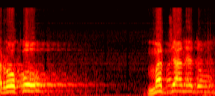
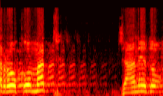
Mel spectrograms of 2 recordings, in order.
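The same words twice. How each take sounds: First: "روکو" alone and high, long pause, then "مت جانے دو" together; pause after روکو. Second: "روکو مت" as one rising phrase, pause, then "جانے دو"; pause after مت. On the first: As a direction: break right after "روکو", join "مت" to "جانے دو". ("روکو" کے بعد لمبا وقفہ، پھر "مت جانے دو") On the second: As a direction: keep "روکو مت" together, break before "جانے دو". ("روکو مت" کے بعد وقفہ، پھر "جانے دو") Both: Shown as a demonstration. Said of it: "آپ نے پوز جہاں پر لیا".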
